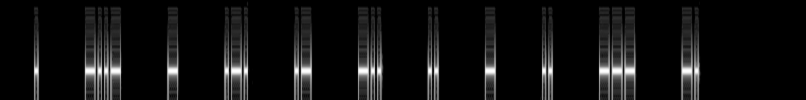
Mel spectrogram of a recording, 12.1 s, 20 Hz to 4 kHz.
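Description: Morse code, heard as a keyed tone, about 25 wpm, spaced as for 10 wpm, 550 Hz. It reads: EXTRADITION
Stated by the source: Morse code news headlines practice transmission.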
